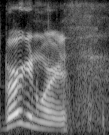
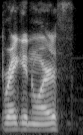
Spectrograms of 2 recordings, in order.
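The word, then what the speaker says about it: Byrgenwerth: You almost said it right. It's Bergenworth. That's what I said. Oh, it's not like I said Briggenworth. Bergenworth. No, I said Bergenworth. Oh, dang.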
